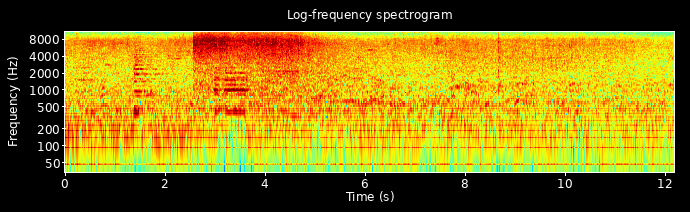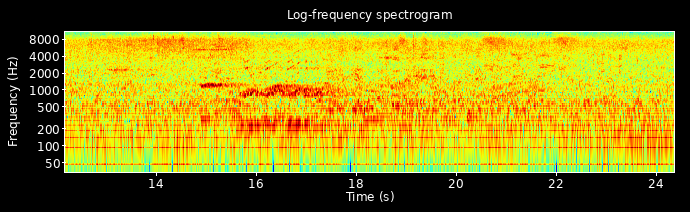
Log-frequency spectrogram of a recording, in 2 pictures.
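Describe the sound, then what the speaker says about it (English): An NYPD motorcade escort moves through the city with car horns tooting and sirens rising over dense, steady street traffic noise, voices mixed in throughout. "This is what it looks like when NYPD escorts any important dignitary here in the city."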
